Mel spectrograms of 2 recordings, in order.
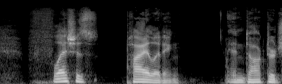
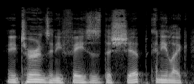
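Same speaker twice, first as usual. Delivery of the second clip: ordinary talk, nothing marked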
